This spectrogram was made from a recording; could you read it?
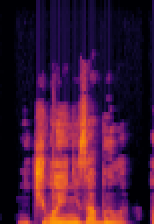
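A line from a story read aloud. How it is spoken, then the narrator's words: Snapped. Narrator (Russian): огрызнулась я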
